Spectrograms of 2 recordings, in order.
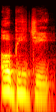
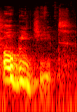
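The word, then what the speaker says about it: Abhijit: Tell me one more time how you pronounce it in Bengali. Obijit. Obijit.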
